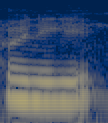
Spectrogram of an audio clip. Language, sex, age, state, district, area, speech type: Assamese, female, 18-30, Assam, Golaghat, urban, spontaneous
